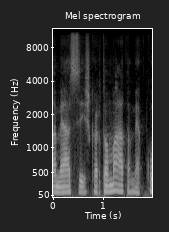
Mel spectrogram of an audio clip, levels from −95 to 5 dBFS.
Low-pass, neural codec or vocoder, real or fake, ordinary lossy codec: 10.8 kHz; codec, 16 kHz in and 24 kHz out, 0.8 kbps, FocalCodec, streaming, 65536 codes; fake; AAC, 64 kbps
